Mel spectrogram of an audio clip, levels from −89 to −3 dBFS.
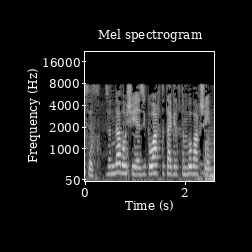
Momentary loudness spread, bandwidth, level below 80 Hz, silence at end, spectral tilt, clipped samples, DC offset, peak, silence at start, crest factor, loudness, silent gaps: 10 LU; 8.2 kHz; -50 dBFS; 0 s; -2 dB/octave; under 0.1%; under 0.1%; -8 dBFS; 0 s; 16 dB; -23 LUFS; none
